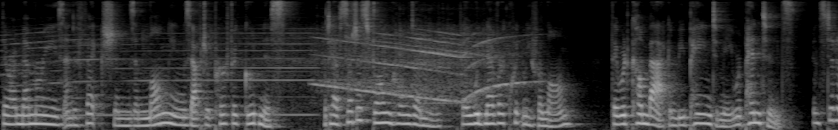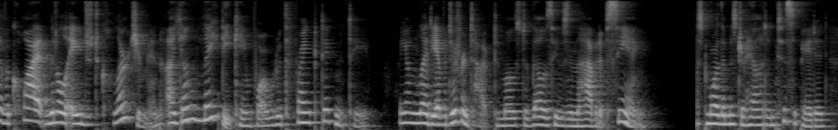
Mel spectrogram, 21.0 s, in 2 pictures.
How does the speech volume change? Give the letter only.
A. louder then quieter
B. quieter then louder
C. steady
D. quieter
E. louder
C.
